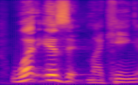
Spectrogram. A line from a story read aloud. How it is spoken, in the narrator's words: Ahimelech asked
